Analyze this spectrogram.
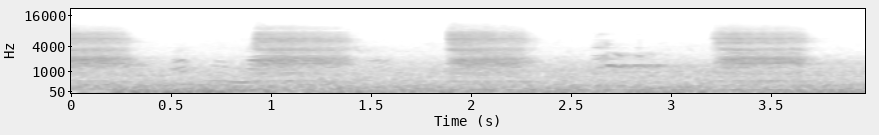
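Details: Fledgling hooded crow, one of three, shrieking for food from a tree near its mother as the male feeds another youngster fish; four loud, grating, broadband calls with short gaps, plus a fainter call between them.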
